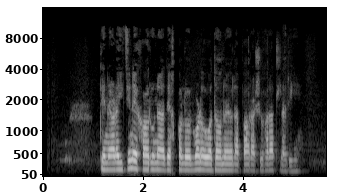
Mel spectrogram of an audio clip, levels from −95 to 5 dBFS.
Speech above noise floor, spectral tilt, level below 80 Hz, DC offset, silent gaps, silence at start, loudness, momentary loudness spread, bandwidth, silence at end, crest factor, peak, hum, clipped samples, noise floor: 33 dB; -7.5 dB/octave; -78 dBFS; under 0.1%; none; 1.15 s; -25 LUFS; 11 LU; 10.5 kHz; 0.6 s; 16 dB; -10 dBFS; none; under 0.1%; -58 dBFS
